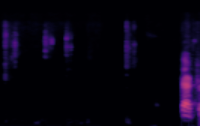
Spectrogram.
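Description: Near silence with a few faint, scattered clicks, then a man's voice starts speaking near the end.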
